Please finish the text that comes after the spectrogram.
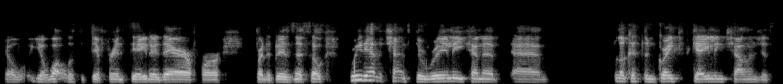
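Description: A man's voice: mid-range voice, brisk, fairly bright tone, dry recording, muffled recording. A middle-aged Irish man giving conversational answers as a guest in an interview, explaining his work at length. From Ireland. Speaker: podcast guest, customer support executive.

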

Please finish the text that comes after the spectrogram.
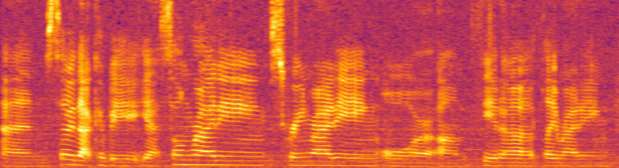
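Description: A woman's voice: lowish voice, steady tone, slow pace, rough recording. A young woman, chatting in an interview about her creative work, chatty and self-deprecating, with many fillers. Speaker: interviewee, musician and writer. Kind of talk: casual interview answers. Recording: music playing behind.

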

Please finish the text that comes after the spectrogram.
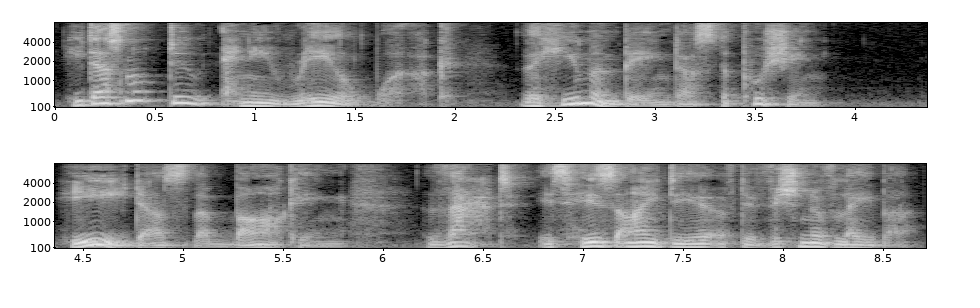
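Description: A man reading comic prose as an audiobook, expressive and theatrical, with measured phrases and emphatic pauses. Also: fairly low pitch. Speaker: audiobook narrator.

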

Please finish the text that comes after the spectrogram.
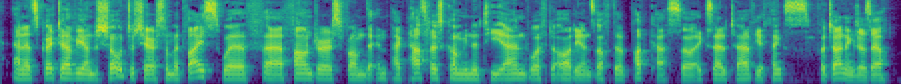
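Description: A man's voice: mid-range voice, pushed and bright, dry recording. A man hosting an interview podcast, reading a sponsor spot and an intro in an upbeat, earnest way with some filler words. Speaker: podcast host. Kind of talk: scripted ad read and interview intro.

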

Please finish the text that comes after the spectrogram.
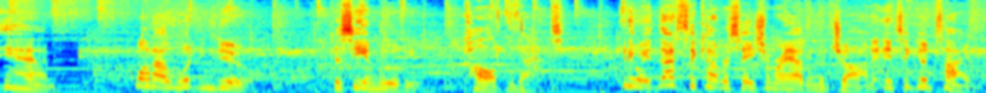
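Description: A man's voice: high voice, very animated, normal speed. Nasal male podcast host with a cold. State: head cold. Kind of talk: enthusiastic podcast intro. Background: music.

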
